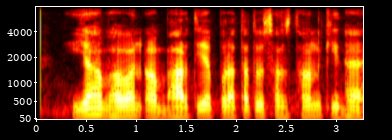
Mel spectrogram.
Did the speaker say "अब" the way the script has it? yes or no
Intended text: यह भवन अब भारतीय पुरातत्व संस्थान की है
yes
